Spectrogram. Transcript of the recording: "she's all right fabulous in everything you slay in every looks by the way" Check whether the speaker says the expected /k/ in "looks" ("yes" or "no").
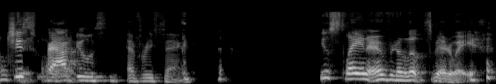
no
